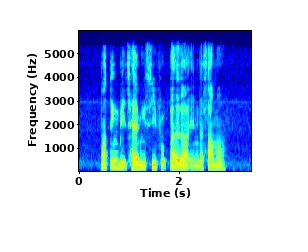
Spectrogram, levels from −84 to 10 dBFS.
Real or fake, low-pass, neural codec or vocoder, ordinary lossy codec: real; 5.4 kHz; none; none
